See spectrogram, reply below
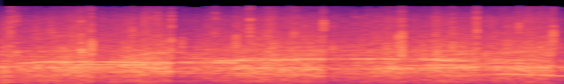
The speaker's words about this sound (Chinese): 希望大家用最热烈的掌声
